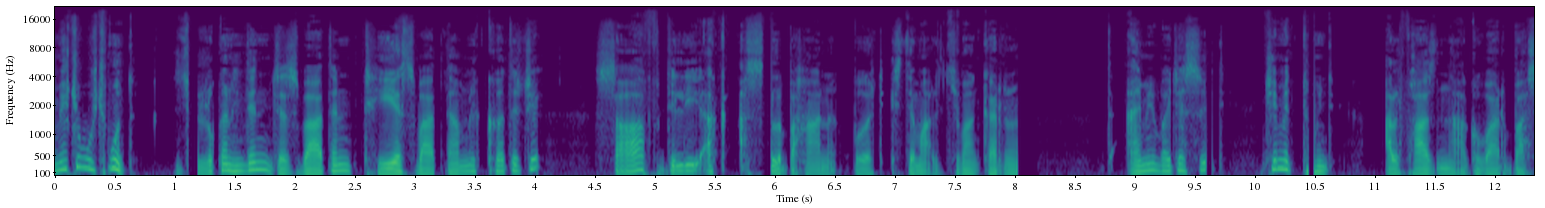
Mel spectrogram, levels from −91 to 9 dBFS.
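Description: Speech clip with five blocks of digital silence: the audio drops hard to silence and back at 1.11 s and 5.89 s (85 ms each), 8.02 s (171 ms), 9.59 s and 10.44 s (about 55 ms). The 85 and 171 ms holes fit whole 4096-sample buffers not being filled in time.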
